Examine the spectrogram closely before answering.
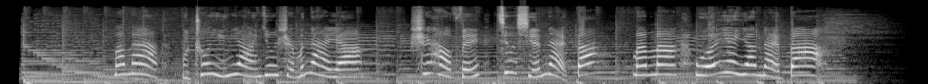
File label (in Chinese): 女 广告 女童, 国语女声配音; 奶吧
